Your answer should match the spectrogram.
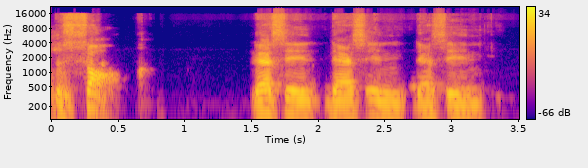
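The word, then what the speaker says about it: Sauk: Um they uh they mix with a people called the fox. So we got a we got a literal a people over here in the Midwest called the sock, but they spell it s a k.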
